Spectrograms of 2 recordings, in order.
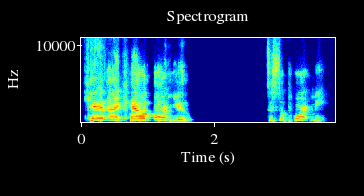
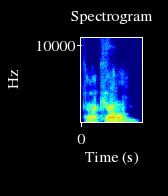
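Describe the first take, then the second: First: High, loud, slow plea; eager ask. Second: Said in the usual way. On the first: Shown as a demonstration. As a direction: lift the ask with bright hope. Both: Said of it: "demo of the ask".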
